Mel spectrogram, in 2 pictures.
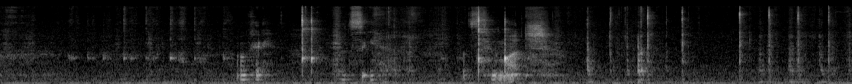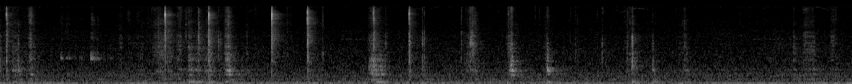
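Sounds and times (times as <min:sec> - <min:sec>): paintbrush tapping: 0:00.7 - 0:03.4.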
